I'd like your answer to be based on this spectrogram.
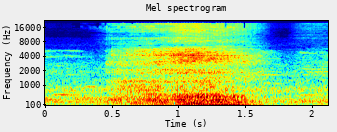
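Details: Loud snoring: one rough snoring breath that swells and fades over about a second, with steady room noise.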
